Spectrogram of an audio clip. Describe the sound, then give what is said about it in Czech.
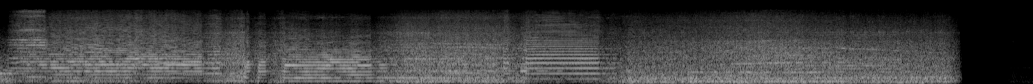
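Tractors and farm machinery of protesting farmers honk loudly in traffic on the main road through Prague, Czech Republic, which they partly blocked in the early morning; several overlapping horn blasts in long sustained tones, then a steady engine rumble before the sound cuts off. No one speaks. “Traktory a další zemědělská technika v ulicích hlavního města.”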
